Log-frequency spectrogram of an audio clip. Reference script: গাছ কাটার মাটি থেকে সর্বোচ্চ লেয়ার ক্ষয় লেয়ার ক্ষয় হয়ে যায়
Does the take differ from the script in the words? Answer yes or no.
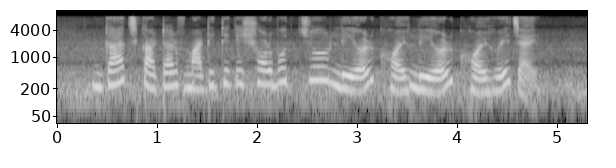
no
